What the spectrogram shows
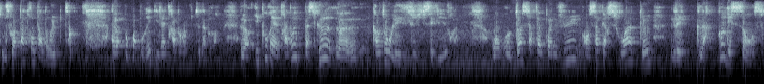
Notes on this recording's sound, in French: Je m'excuse pour la qualité du son de cet épisode (problème technique).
